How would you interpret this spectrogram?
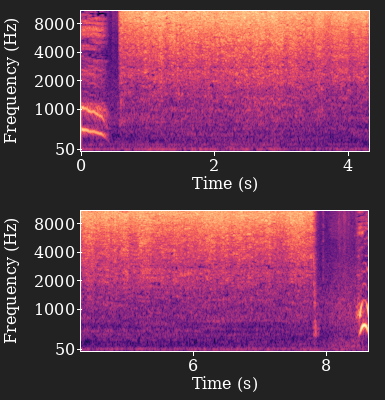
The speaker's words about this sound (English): I love the spray because I can spray and get coverage on the whole hut, the whole enclosure, and it gets into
